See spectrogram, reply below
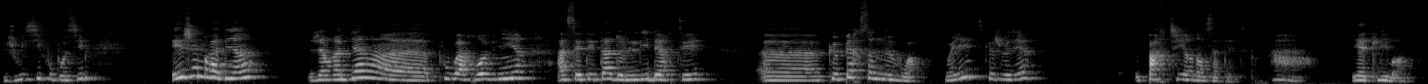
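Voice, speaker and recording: A woman's voice: on the high side, lively intonation, measured pace. A woman chatting casually as she answers viewer questions, hesitant, with many fillers and restarts. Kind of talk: casual chat. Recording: echoey room.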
